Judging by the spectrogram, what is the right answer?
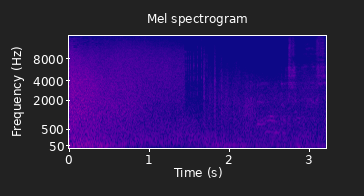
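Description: High-explosive shell fire from a Yamato battleship in World of Warships, a loud broadband blast that opens the clip and rolls into a rumbling, decaying tail.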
